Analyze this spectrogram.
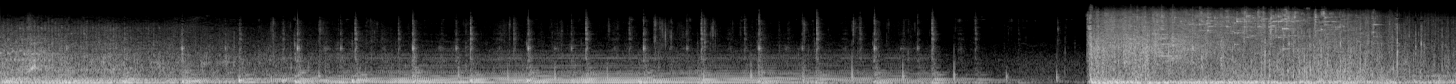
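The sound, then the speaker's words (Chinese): A bomb goes off at a general's mansion door in the TV series Peaky Blinders. After about ten seconds of music with rhythmic percussion, a sudden loud blast erupts and roars on without break to the end. “潜入拉塞尔将军的豪宅附近，在他家门口安装了炸弹。”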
